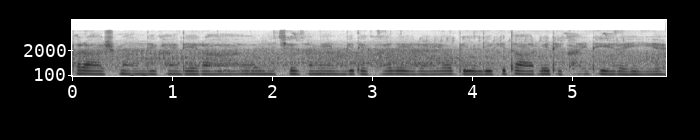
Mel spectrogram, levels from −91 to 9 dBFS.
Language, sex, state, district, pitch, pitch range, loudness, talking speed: Hindi, female, Bihar, Darbhanga, 185 Hz, 180-190 Hz, -18 LUFS, 230 wpm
